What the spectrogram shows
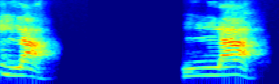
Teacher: जो जीभ है वो ऊपर तालु में भी लगती है और नीचे भी लगती है, वो ही व्यंजन एक पार्श्वी व्यंजन कहलाता है, यानी सिर्फ पार्श्व एक ही व्यंजन है, ला।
